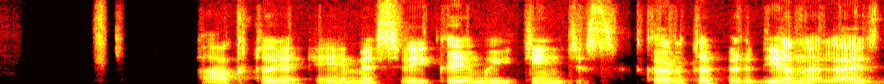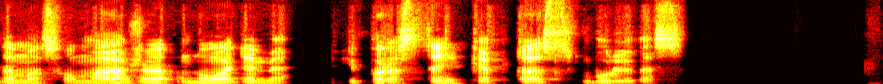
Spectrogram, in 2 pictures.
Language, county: Lithuanian, Kaunas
